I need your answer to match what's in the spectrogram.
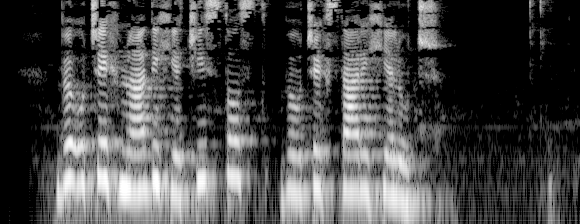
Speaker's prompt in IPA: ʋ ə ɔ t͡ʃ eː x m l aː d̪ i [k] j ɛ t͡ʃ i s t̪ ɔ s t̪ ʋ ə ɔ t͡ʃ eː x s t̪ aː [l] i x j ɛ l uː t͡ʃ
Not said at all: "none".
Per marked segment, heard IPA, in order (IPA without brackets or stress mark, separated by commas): x, ɾ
